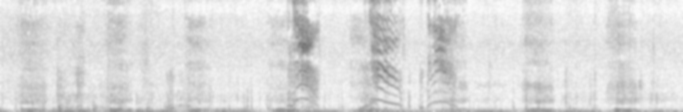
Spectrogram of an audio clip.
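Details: Low, throbbing purring from Moon Stone, a British Shorthair nursing her kittens eight days after birth, pulses steadily. Midway, a few quick, curving high kitten meows break through.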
